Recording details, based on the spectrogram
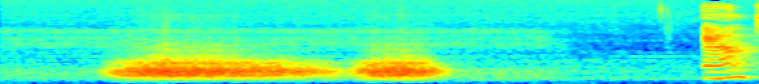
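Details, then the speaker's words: Lung auscultation teaching recording of decreased vesicular breathing: soft, muffled breath sounds with audible inhalation and short exhalation. "changes in pathology it could be quantitative changes increased vesicular respiration and decreased vesicular respiration"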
